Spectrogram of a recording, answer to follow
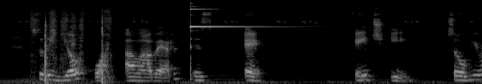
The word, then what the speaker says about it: haber: present tense conjugation of haber, okay? So the yo form of haber is H-E. So if you remember, quick tip, we don't pronounce the H's in Spanish, okay?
